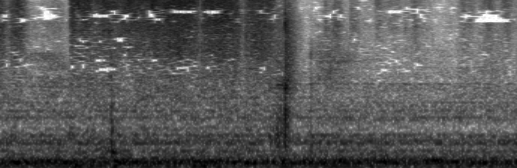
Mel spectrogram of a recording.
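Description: Steady close-up rubbing on a worm compost bin as a coating is worked over its outside, edges and walls: continuous dry scrubbing hiss with brief sharper strokes, alone and without talk.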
